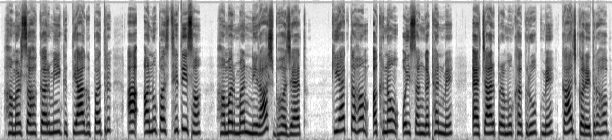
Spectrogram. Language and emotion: Maithili, sad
